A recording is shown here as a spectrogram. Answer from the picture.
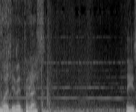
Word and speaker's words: Dimitrescu: That pronunciation, what, Dimitrescu? So you say it, right? Yeah, it's more like probably like Dimitrescu than anything else, I guess.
